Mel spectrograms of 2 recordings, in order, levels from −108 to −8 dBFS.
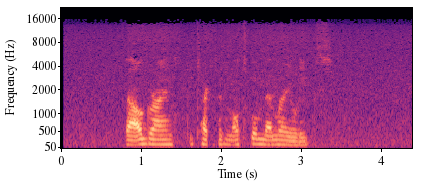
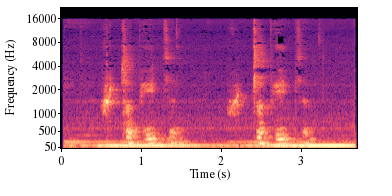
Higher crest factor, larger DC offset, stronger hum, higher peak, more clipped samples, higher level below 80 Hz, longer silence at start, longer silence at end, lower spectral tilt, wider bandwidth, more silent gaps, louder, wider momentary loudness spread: first, 22 dB vs 14 dB; neither; neither; second, -4 dBFS vs 0 dBFS; neither; second, -58 dBFS vs -34 dBFS; first, 0.4 s vs 0 s; first, 0.45 s vs 0 s; about the same, -6.5 dB/octave vs -7 dB/octave; about the same, 15 kHz vs 15.5 kHz; neither; second, -23 LUFS vs -15 LUFS; first, 27 LU vs 13 LU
